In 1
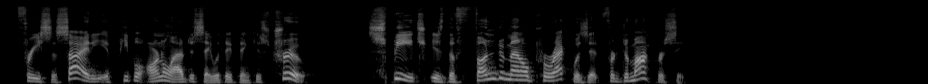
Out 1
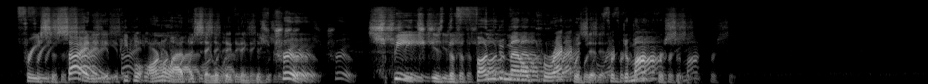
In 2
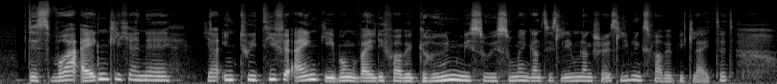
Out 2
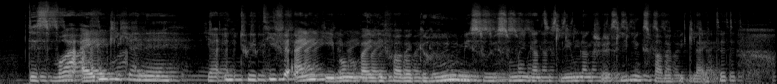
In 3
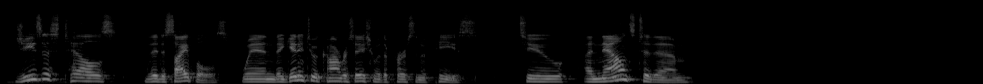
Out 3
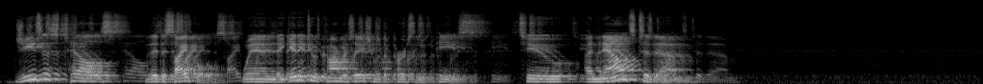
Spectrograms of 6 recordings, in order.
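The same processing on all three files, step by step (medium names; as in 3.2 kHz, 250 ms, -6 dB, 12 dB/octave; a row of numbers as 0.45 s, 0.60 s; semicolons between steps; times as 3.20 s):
multi-tap echo 95/172/523 ms -6.5/-15/-17 dB; normalise loudness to -27 LUFS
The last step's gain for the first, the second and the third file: +6.5 dB, -6.5 dB, +15.0 dB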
